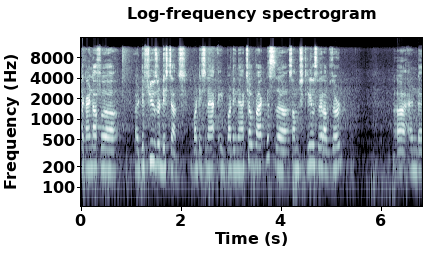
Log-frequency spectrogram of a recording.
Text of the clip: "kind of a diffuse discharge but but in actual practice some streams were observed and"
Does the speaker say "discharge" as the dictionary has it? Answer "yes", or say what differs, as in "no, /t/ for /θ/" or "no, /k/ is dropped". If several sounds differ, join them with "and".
yes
